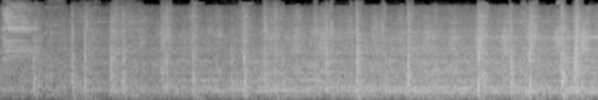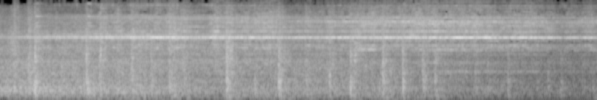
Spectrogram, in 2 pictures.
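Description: A train rolls past, its wheels rumbling steadily with rhythmic clacks and a high metallic squeal running over the top, the noise holding loud for the whole stretch before easing slightly.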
